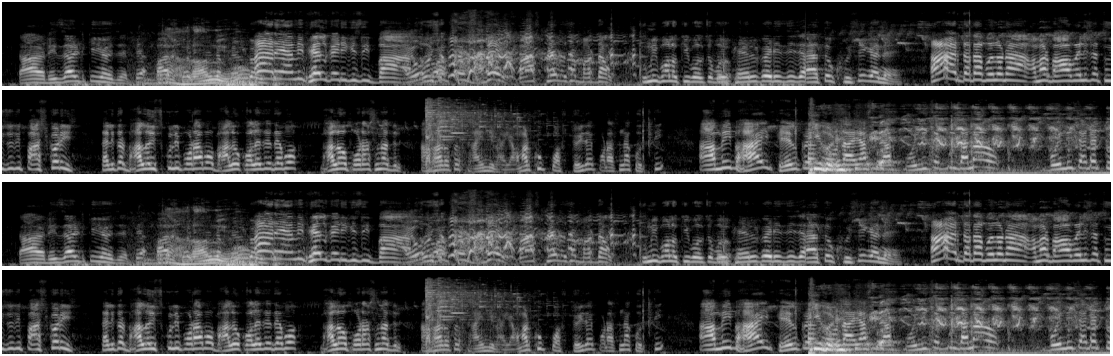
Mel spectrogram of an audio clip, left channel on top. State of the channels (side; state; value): both; normal; correlation 0.93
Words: তার রেজাল্ট কি হয়েছে? আরে আমি ফেল করে গেছি বা ওইসব তো বাদে, পাস ফেল ওসব বাদ দাও। তুমি বলো কি বলছো বলো। ফেল করেছিস, এত খুশি কেন? আর দাদা বলো না, আমার বাবা বলেছে তুই যদি পাস করিস তাহলে তোর ভালো স্কুলে পড়াবো, ভালো কলেজে দেবো, ভালো পড়াশোনা দেবো। আমারও তো চাইনি ভাই, আমার খুব কষ্ট হয়ে যায় পড়াশোনা করতে। আমি ভাই ফেল করে বলিতে কি জানাও, বলিতে একটা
